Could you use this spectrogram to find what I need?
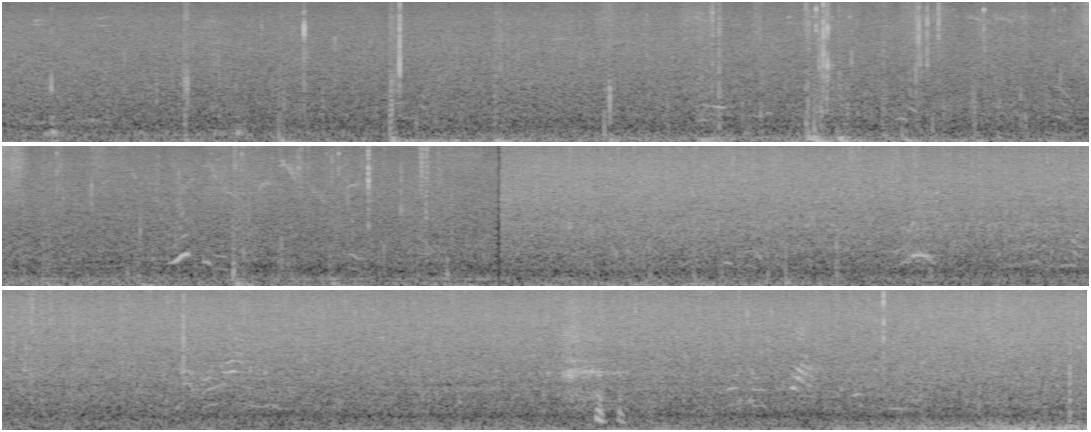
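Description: Footsteps crunch and scuff on a dirt trail.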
